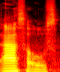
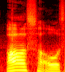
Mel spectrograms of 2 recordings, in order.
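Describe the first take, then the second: First: Said in the usual way. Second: "arseholes" with a long British "ar" vowel; British-accented "arseholes". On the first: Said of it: "you might hear me say arseholes and assholes". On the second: Shown as a demonstration. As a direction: say "arseholes" the British way, first vowel drawn open. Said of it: "how you say it in the British accent".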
